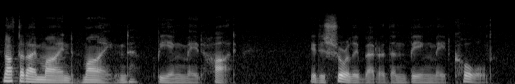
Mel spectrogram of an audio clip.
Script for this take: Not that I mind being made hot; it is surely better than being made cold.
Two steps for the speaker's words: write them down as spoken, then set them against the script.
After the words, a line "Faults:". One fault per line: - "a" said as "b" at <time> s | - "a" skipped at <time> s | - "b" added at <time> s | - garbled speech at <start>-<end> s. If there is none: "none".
Not that I mind mind being made hot; it is surely better than being made cold.
Faults:
- "mind" added at 0.8 s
